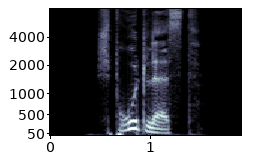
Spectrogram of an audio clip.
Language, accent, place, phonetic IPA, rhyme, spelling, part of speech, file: German, Germany, Berlin, [ˈʃpʁuːdləst], -uːdləst, sprudlest, verb, De-sprudlest.ogg
- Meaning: second-person singular subjunctive I of sprudeln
